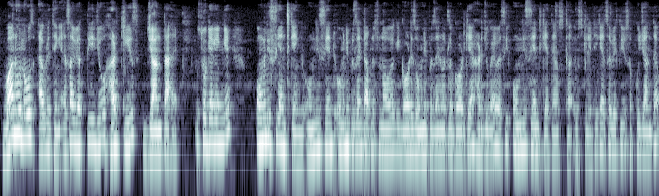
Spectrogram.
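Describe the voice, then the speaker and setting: A man's voice: medium pitch, brisk, a little mellow, husky. A man teaching English vocabulary, explaining meanings and spelling words out letter by letter. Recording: dull lo-fi recording.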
